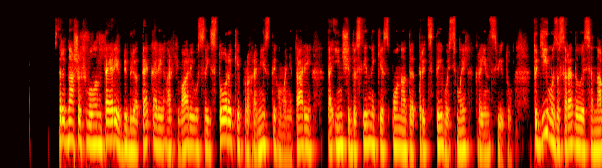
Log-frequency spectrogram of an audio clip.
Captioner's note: foreign Language Spoken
